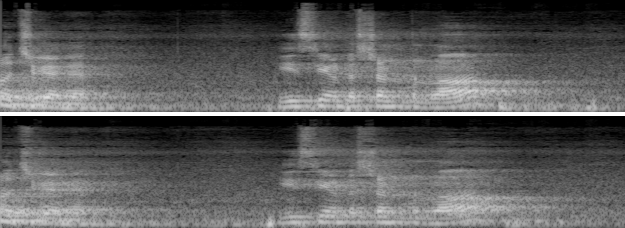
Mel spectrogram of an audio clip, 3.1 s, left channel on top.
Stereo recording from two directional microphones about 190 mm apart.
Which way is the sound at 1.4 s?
50° left (ahead or behind).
